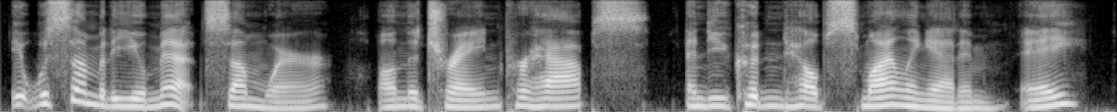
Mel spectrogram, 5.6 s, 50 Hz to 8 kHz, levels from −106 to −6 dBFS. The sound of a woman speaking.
No: male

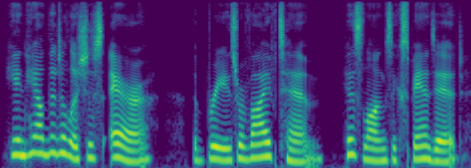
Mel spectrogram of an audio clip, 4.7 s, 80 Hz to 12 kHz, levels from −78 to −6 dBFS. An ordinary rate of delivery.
Yes: average, 155 wpm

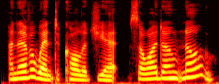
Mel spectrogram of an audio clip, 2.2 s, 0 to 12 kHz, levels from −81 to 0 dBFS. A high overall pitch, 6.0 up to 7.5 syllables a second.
Yes: high, 230 Hz; 6.6 syllables/s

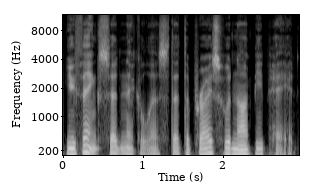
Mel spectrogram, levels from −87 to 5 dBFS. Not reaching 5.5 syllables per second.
Yes: 5.0 syllables/s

